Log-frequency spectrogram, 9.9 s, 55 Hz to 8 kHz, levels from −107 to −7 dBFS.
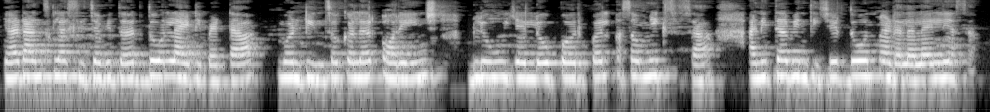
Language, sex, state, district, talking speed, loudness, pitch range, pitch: Konkani, female, Goa, North and South Goa, 140 wpm, -16 LUFS, 245-265 Hz, 250 Hz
